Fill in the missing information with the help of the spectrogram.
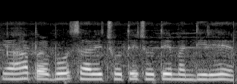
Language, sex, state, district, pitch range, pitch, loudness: Hindi, female, Arunachal Pradesh, Papum Pare, 235-250 Hz, 240 Hz, -13 LUFS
